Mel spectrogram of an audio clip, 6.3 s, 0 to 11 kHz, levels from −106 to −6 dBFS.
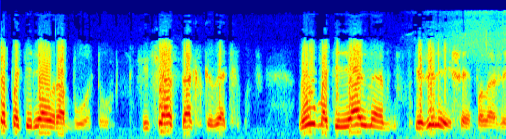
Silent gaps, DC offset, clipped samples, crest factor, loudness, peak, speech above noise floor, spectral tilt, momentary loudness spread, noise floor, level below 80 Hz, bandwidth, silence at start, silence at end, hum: none; under 0.1%; under 0.1%; 14 dB; -20 LUFS; -6 dBFS; 33 dB; -5.5 dB/octave; 16 LU; -54 dBFS; -66 dBFS; 8.6 kHz; 0 s; 0 s; none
